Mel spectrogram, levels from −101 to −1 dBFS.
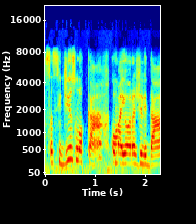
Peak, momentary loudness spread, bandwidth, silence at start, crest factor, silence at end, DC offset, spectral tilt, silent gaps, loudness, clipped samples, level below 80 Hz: -2 dBFS; 6 LU; 9.2 kHz; 0 s; 12 dB; 0 s; under 0.1%; -3.5 dB/octave; none; -13 LUFS; under 0.1%; -44 dBFS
